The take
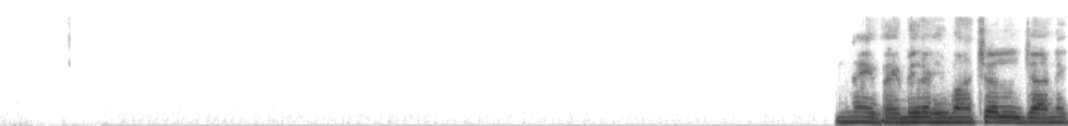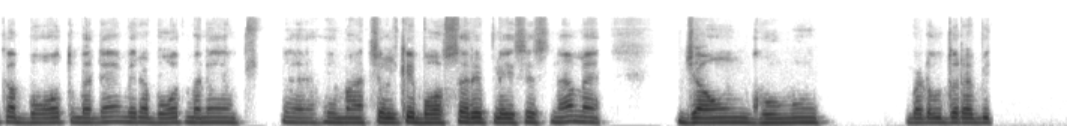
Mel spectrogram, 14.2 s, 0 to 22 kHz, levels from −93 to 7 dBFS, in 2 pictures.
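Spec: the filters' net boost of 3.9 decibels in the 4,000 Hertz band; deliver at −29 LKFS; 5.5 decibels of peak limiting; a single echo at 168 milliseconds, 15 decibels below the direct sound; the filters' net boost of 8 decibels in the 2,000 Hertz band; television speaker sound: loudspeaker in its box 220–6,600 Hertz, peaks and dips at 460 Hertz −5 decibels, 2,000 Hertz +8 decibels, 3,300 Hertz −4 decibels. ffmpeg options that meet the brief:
ffmpeg -i in.wav -af "equalizer=frequency=2000:width_type=o:gain=4.5,equalizer=frequency=4000:width_type=o:gain=5,alimiter=limit=-9.5dB:level=0:latency=1,highpass=frequency=220:width=0.5412,highpass=frequency=220:width=1.3066,equalizer=frequency=460:width_type=q:width=4:gain=-5,equalizer=frequency=2000:width_type=q:width=4:gain=8,equalizer=frequency=3300:width_type=q:width=4:gain=-4,lowpass=frequency=6600:width=0.5412,lowpass=frequency=6600:width=1.3066,aecho=1:1:168:0.178,volume=-5.5dB" out.wav

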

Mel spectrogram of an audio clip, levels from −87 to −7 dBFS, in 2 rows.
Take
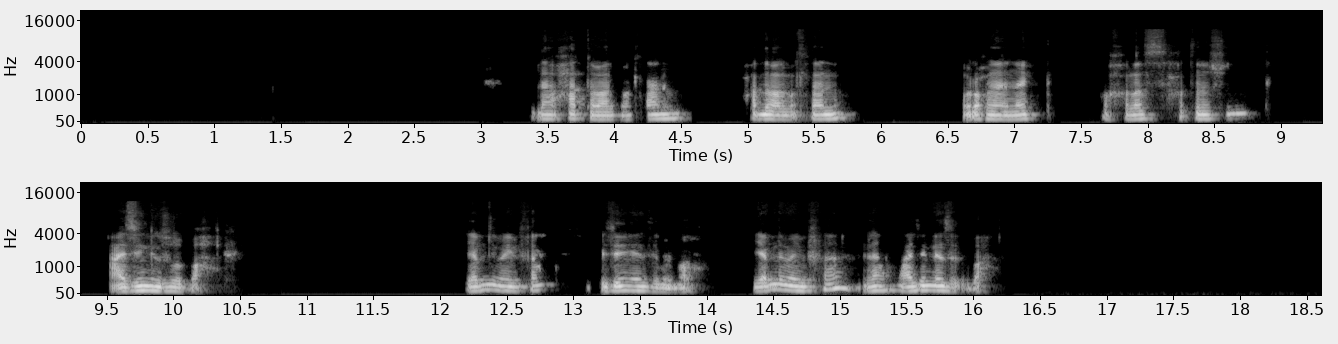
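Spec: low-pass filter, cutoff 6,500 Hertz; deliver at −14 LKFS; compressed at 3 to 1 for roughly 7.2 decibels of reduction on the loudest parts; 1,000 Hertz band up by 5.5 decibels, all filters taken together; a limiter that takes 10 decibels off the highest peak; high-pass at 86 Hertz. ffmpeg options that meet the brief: ffmpeg -i in.wav -af "highpass=86,lowpass=6500,equalizer=frequency=1000:width_type=o:gain=6.5,acompressor=threshold=-25dB:ratio=3,volume=19.5dB,alimiter=limit=-1dB:level=0:latency=1" out.wav

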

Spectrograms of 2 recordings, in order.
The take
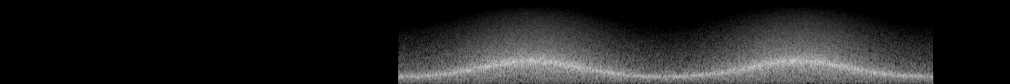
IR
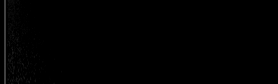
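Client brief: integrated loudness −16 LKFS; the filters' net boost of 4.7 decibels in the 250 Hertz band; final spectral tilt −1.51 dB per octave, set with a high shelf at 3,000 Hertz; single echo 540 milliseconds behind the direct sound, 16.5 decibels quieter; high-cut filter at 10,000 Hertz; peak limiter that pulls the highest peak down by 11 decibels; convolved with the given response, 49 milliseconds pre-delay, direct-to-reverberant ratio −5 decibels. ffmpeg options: -filter_complex "[0:a]lowpass=10000,equalizer=frequency=250:width_type=o:gain=7,highshelf=frequency=3000:gain=-4.5,alimiter=limit=-14.5dB:level=0:latency=1,aecho=1:1:540:0.15,asplit=2[link_01][link_02];[1:a]atrim=start_sample=2205,adelay=49[link_03];[link_02][link_03]afir=irnorm=-1:irlink=0,volume=8dB[link_04];[link_01][link_04]amix=inputs=2:normalize=0,volume=0.5dB"

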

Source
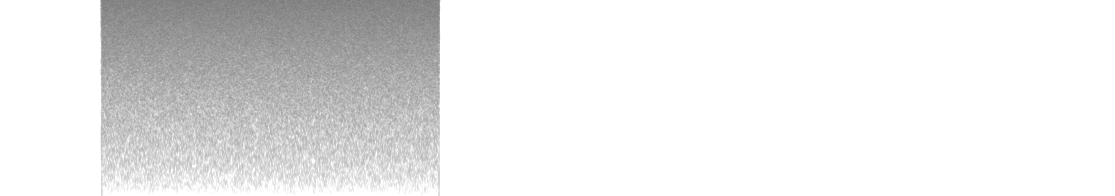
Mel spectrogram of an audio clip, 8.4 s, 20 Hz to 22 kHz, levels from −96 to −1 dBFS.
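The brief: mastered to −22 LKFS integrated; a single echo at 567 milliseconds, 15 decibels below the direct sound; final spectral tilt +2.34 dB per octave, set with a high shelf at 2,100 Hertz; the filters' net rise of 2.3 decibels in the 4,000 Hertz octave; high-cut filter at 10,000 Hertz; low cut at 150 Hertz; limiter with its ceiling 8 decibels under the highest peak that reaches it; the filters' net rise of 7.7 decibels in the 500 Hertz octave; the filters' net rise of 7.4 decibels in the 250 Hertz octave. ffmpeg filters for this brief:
ffmpeg -i in.wav -af "highpass=150,lowpass=10000,equalizer=frequency=250:width_type=o:gain=7,equalizer=frequency=500:width_type=o:gain=8.5,highshelf=frequency=2100:gain=-4.5,equalizer=frequency=4000:width_type=o:gain=7.5,alimiter=level_in=14dB:limit=-24dB:level=0:latency=1,volume=-14dB,aecho=1:1:567:0.178,volume=23dB" out.wav

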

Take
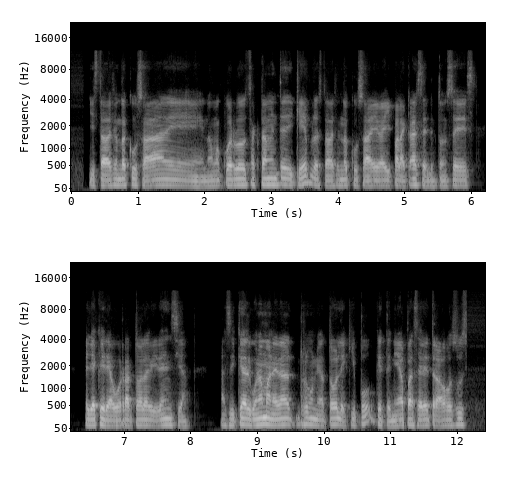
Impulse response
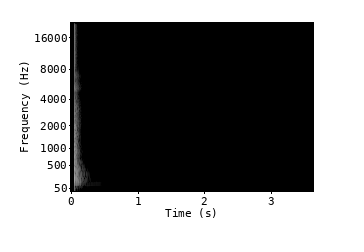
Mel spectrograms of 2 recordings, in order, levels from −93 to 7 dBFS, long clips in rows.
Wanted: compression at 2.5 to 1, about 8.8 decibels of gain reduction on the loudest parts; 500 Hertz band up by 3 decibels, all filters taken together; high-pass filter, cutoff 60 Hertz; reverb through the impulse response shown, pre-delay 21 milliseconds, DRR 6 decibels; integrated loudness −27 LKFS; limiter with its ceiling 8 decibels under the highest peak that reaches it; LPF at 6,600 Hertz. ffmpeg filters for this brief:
-filter_complex "[0:a]highpass=60,lowpass=6600,equalizer=frequency=500:width_type=o:gain=3.5,acompressor=threshold=-28dB:ratio=2.5,alimiter=limit=-20dB:level=0:latency=1,asplit=2[link_01][link_02];[1:a]atrim=start_sample=2205,adelay=21[link_03];[link_02][link_03]afir=irnorm=-1:irlink=0,volume=-17.5dB[link_04];[link_01][link_04]amix=inputs=2:normalize=0,volume=3dB"

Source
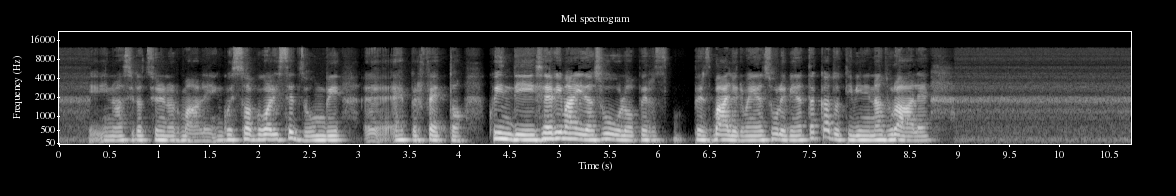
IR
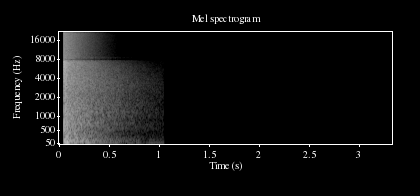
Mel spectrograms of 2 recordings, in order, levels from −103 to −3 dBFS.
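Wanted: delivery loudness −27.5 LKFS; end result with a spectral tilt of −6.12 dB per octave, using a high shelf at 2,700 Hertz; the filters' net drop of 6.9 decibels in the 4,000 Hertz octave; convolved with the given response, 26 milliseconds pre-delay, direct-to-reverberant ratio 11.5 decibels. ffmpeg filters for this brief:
-filter_complex "[0:a]highshelf=frequency=2700:gain=-3.5,equalizer=frequency=4000:width_type=o:gain=-8.5,asplit=2[link_01][link_02];[1:a]atrim=start_sample=2205,adelay=26[link_03];[link_02][link_03]afir=irnorm=-1:irlink=0,volume=-24.5dB[link_04];[link_01][link_04]amix=inputs=2:normalize=0,volume=-4dB"

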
